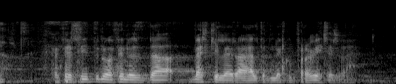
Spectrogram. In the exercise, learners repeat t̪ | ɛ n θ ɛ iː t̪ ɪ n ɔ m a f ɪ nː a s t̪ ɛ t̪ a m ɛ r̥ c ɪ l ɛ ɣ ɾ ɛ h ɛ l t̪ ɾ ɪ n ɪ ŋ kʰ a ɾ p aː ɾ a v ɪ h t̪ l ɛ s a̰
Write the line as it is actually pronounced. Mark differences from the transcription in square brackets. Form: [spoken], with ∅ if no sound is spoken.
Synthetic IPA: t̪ | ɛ n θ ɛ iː t̪ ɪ n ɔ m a f ɪ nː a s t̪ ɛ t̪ a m ɛ r̥ c ɪ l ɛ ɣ ɾ [a] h ɛ l t̪ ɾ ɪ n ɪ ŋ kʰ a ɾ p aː ɾ a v ɪ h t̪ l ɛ s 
